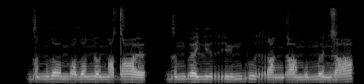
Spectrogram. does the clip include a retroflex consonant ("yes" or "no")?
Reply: no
